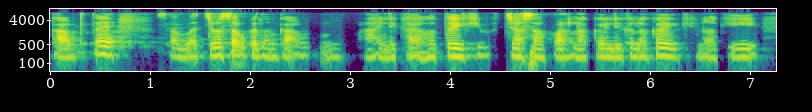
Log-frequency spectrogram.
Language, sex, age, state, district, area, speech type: Maithili, female, 30-45, Bihar, Samastipur, rural, spontaneous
